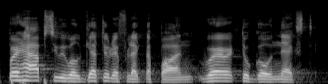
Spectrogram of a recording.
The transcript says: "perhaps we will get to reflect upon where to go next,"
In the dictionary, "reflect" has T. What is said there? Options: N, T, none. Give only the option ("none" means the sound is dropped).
T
